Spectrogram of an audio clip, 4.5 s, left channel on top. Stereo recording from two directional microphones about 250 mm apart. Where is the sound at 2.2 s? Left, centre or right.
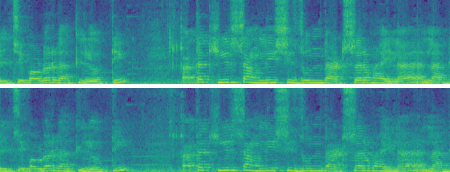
Left.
